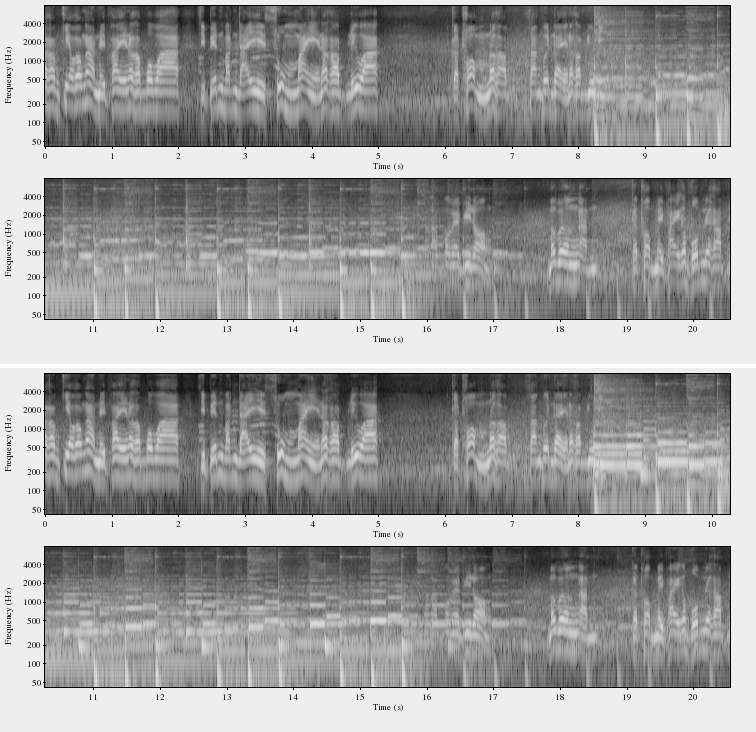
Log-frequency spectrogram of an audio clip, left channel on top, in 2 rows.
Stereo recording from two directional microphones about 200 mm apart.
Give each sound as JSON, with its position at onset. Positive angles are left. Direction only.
{"t": 0.0, "sound": "speech", "side_deg": -5}
{"t": 6.1, "sound": "speech", "side_deg": -15}
{"t": 8.2, "sound": "music", "side_deg": 0}
{"t": 17.8, "sound": "speech", "side_deg": -5}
